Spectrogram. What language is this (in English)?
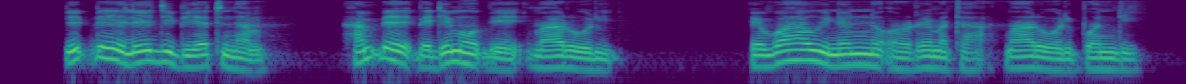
Pular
